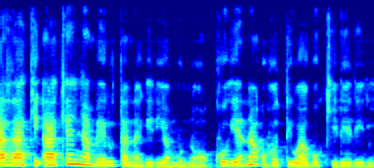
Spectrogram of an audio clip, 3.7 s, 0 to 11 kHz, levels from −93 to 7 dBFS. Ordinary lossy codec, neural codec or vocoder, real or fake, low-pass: none; vocoder, 22.05 kHz, 80 mel bands, HiFi-GAN; fake; none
